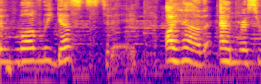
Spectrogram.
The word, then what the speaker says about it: Emrys: I have Emrys Rhymes with Abyss and ErisvonJabberwock.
